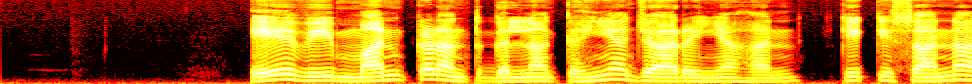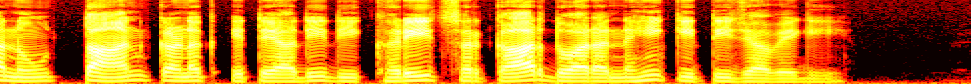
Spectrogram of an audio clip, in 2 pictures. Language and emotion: Punjabi, neutral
